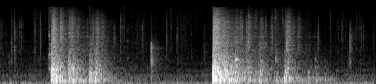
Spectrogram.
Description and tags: metal thud
metal, thud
